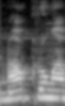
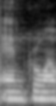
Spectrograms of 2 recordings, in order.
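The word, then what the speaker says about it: Nkrumah: ইন্ডিয়ার, নেহরু ইন্ডিয়ার, এনক্রুমা, এটা নক্রুমা পড়বা, হ্যাঁ, এনক্রুমা পড়বা না তোমরা, যদিও এন লেখা আছে, সাউথ আফ্রিকা মানে আফ্রিকান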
